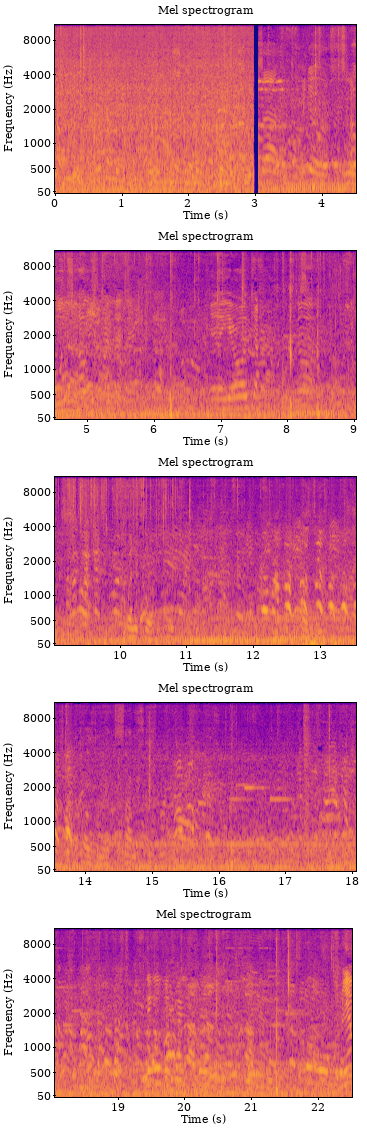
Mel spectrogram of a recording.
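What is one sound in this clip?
Young men shout to each other outdoors across an open field.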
